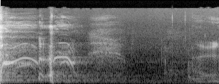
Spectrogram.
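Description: A cough, sudden and loud at the start, followed by throat-clearing that dies away within about a second.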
